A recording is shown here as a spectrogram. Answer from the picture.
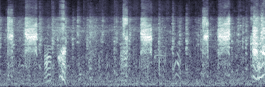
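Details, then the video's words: At a nest of three little egret chicks biting their mother to be fed, coarse hissing begging rasps repeat roughly every half second, mixed with softer lower squeaky chatter between bursts. "Three baby birds bite their mother to feed"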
